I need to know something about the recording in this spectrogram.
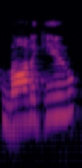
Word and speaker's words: Montague: the my character's name mirabelle mountain goo or mountain gew or something it's pronounced montague and it's a very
